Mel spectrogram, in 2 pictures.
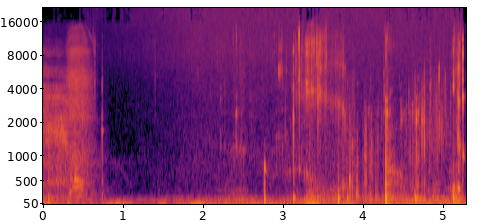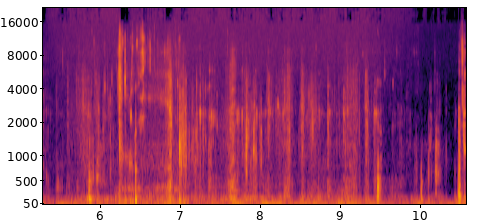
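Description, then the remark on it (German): Wet biting and chewing of juicy orange segments, with repeated squishy crunches and small slurping pops in an irregular rhythm, heard alone with no talking. “Ich habe jetzt nicht extra laut gegessen, aber beim ersten Biss hört man, wie diese kleinen Zäpfchen, gefüllt mit wohlschmeckendem Orangensaft, einfach in meinem Mund explodieren.”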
